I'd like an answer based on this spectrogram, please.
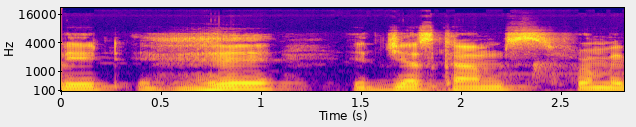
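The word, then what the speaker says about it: ه: We call it he, something like that. Don't just say he, you call it he, something like that. You can mean to put 2H, he, something like that.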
